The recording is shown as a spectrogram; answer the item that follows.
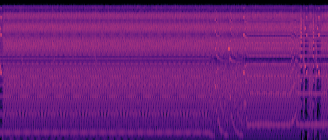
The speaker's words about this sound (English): It's a constant beeping. What is this? It's Star Fox from Mythicon, of course, the third and final game of their lineup.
